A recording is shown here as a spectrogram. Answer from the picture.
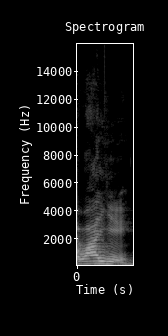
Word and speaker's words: valle: ni era seguramente posible Cómo se pronunciaba la palabra Valle sin esa e final hay varias teorías pero lo más probable probable es que se despalada O sea que en ese caso se pronunciaría simplemente una l Val vamos que el sueño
